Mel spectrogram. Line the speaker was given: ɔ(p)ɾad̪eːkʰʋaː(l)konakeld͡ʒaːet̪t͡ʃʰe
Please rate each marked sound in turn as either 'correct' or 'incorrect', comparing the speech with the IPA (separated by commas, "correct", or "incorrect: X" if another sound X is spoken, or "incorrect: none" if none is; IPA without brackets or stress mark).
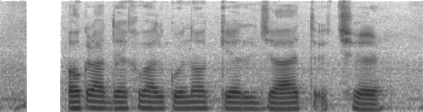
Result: incorrect: k, correct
